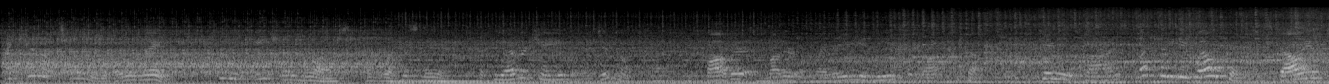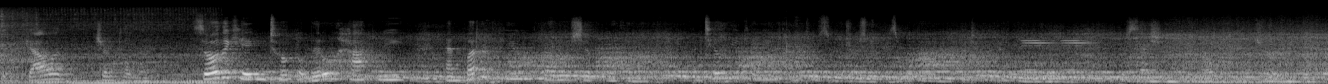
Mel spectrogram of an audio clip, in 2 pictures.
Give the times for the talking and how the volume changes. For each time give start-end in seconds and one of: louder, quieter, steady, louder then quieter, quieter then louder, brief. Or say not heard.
0.0-26.5 louder then quieter.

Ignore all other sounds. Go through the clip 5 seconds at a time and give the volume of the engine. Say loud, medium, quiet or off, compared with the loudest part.
medium, medium, medium, loud, loud, loud.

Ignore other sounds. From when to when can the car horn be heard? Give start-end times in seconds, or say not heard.
23.4-24.3.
